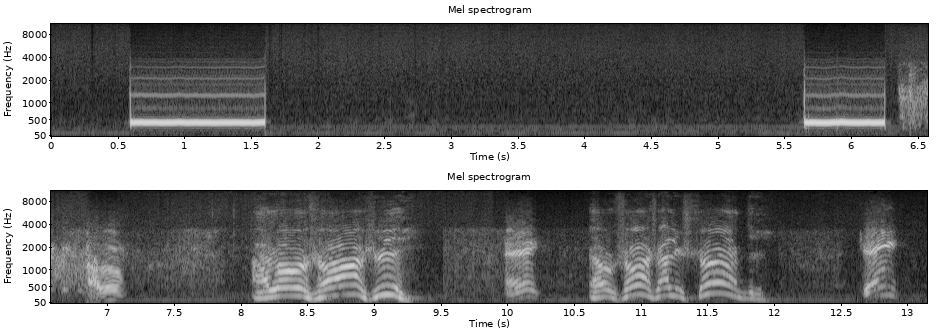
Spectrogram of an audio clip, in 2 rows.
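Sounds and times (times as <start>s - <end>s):
hissy telephone line noise with a low hum: 0.0s - 13.1s
ringback tone on an outgoing telephone call: 0.6s - 1.6s, 5.6s - 6.3s
speech: 8.1s - 9.4s, 10.0s - 12.0s, 12.6s - 13.0s.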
